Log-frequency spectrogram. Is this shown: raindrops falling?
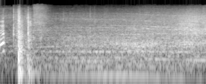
no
